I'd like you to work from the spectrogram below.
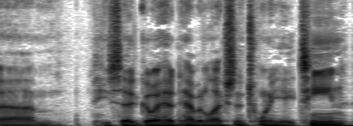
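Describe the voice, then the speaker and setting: Vocal fry marks this man's fairly quick speech in an American accent. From Bakersfield, California. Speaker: county supervisor and political candidate. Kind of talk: interview.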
